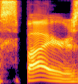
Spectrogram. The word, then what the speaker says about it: Spyres: thank you for tuning in I got Michael spires in the studio my pronouncing that right yes sir I know it's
